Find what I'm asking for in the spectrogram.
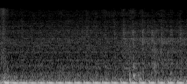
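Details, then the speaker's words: Single-cylinder engine on a car after a carburetor fuel-float fix idles with low, regular, even thumping at about seven beats a second; the float no longer rises, the full filter isn't overflowing, and the fault was not what the owner thought. "and the engine is idling as it should the float's not coming up to the top that's awesome"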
